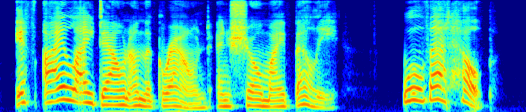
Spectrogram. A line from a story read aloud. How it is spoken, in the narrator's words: Mosscap asked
